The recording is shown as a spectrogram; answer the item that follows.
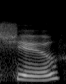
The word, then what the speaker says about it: Hsu: name is ruth um the last name is shu and uh often i um start off the first class by talking about the shoe my surname uh it's spelled hsu but so students are a little bit you know confused about what to do with the h i'm in the english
